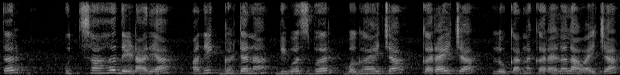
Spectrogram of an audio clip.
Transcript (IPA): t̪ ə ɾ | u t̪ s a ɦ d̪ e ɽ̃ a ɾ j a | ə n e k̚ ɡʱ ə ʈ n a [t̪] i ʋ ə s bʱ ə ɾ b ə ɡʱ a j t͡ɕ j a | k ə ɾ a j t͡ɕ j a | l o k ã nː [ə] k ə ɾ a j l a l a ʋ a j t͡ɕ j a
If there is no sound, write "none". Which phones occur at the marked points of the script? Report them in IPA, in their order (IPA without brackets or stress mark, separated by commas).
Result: d̪, a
